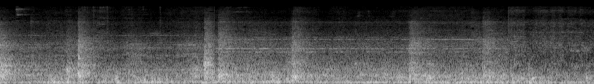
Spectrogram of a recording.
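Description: Wheels of an Indian Railways passenger express running over rail joints and points as the train pulls out of the station: a steady low rumble with sharp knocks at uneven spacing, about one a second.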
